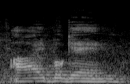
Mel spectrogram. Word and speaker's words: ibogaine: In 2024 study from Stanford University, 30 special operation veterans with traumatic brain injuries underwent, it's called ibogaine treatment. Ibogaine. Remember the name. Is that pronounced relatively properly, would you say?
